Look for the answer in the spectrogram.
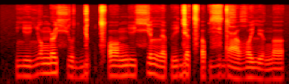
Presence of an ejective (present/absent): present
